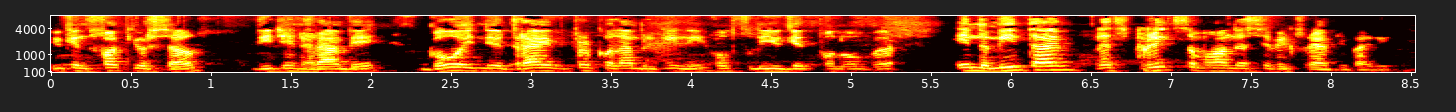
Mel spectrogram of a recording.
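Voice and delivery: ordinary delivery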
